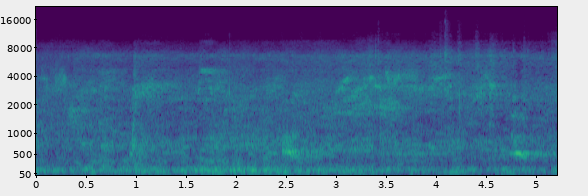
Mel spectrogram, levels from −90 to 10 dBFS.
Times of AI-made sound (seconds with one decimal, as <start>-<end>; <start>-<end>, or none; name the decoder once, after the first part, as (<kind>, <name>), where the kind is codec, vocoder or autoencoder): 0.0-4.4 (codec, DAC)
